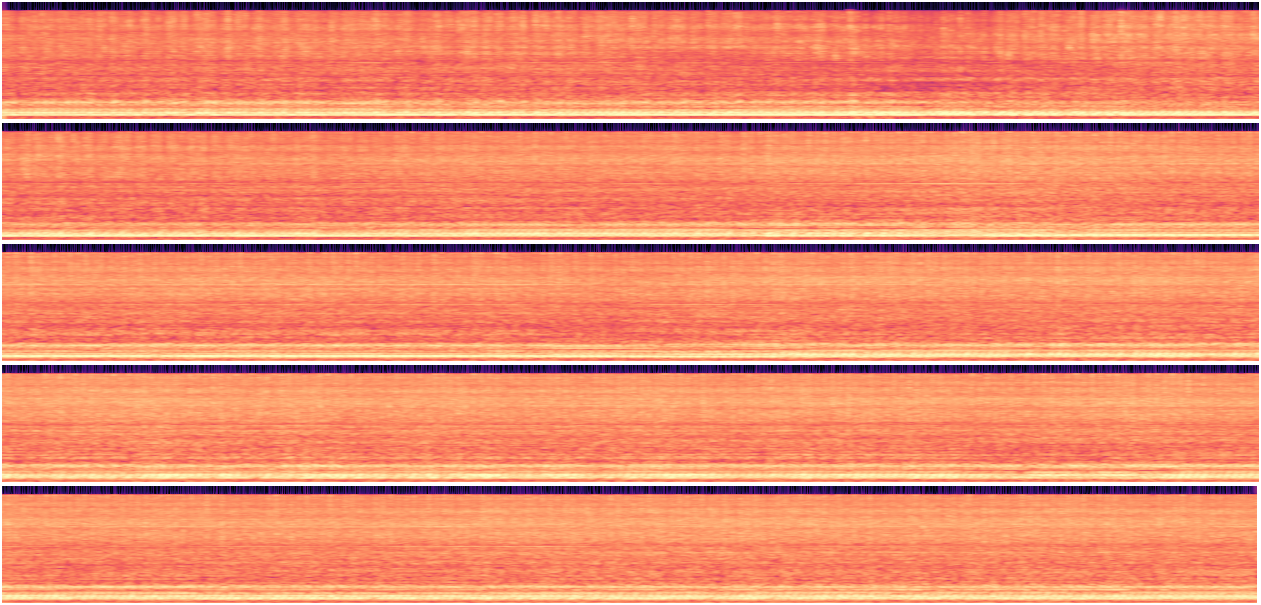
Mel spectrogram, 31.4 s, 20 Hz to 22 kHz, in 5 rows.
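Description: Ducati Panigale V4 R race superbike's V4 engine idling steadily, with no revving.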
